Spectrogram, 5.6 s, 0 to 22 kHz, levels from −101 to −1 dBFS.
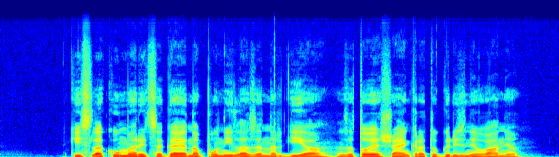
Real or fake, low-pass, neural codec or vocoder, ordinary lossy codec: fake; 19.8 kHz; vocoder, 44.1 kHz, 128 mel bands every 256 samples, BigVGAN v2; none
